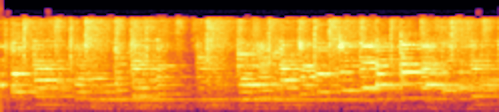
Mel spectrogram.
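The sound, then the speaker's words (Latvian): A mobile phone ringtone plays continuously during a meeting with voting, a bright melodic electronic tune with steady tonal notes, fairly loud, with no talking over it. “Kādam zvana telefons?”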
